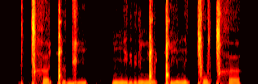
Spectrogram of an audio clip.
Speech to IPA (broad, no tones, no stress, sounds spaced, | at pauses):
ǀʰ ɐ ǃ ʉ ɡ i | ŋ i rʲ ɨ ŋ͡ǃ o ǃ i n i ǀ o ǀʰ ɐ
